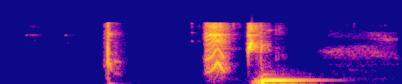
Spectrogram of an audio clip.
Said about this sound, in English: I, I, can't tell you what was making the squeak noise, but it was a whiskey bottle that thumped.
